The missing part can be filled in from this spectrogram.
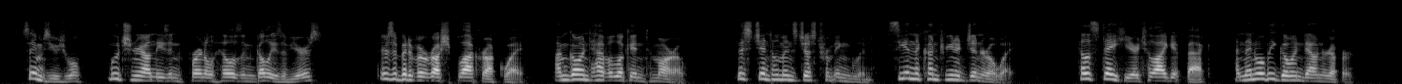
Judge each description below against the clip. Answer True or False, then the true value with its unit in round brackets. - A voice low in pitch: False (185 Hz)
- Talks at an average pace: False (235 wpm)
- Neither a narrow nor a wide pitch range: False (5.9 semitones)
